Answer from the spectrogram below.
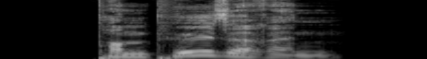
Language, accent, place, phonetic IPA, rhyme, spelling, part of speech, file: German, Germany, Berlin, [pɔmˈpøːzəʁən], -øːzəʁən, pompöseren, adjective, De-pompöseren.ogg
- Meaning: inflection of pompös: 1. strong genitive masculine/neuter singular comparative degree 2. weak/mixed genitive/dative all-gender singular comparative degree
